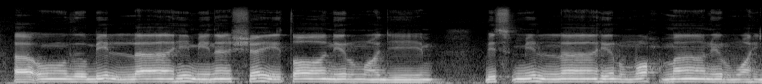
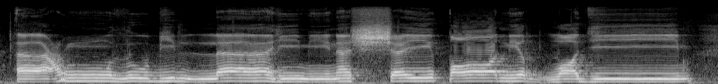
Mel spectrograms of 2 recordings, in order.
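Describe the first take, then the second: First: "A'udzu billahi" run along low with loosely made letters; ordinary untrained recitation. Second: "A'udzu billahi" very slow, every letter drawn out; trained tahsin recitation. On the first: Ustaz imitating ordinary readers, low unclear recitation of "A'udzu billahi". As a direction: recite it casually, letters not fully articulated. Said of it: "Misalnya kita sering membacanya kadang".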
